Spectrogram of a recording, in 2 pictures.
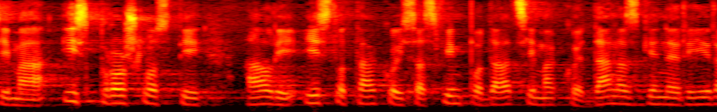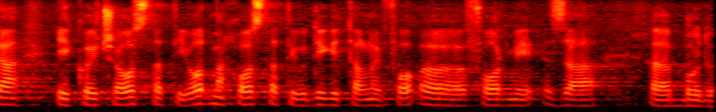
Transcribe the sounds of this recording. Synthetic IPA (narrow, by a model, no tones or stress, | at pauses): imaispɾo̞ʃlo̞st̪i | aliʔist̪o̞t̪ako̞isasʋiːmpo̞d̪aːt̪simako̞je̞d̪anas̬ɡe̞ne̞ɾiːɾaiko̞jit͡ʃeo̞st̪at̪io̞d̪maxo̞st̪at̪iud̪iɡit̪alˠno̞jfo̞ːɾmiza | bud̪u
